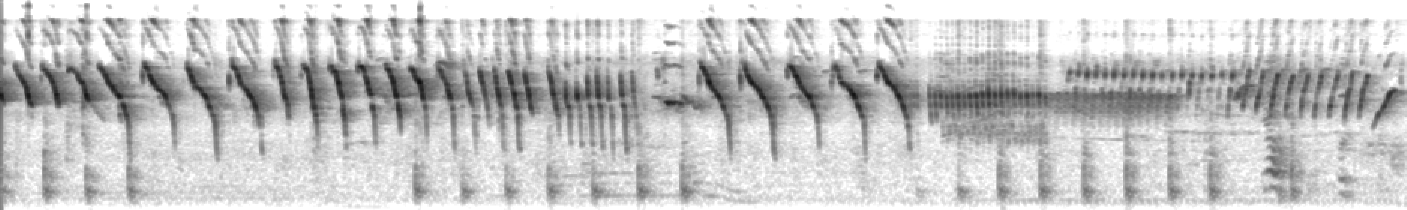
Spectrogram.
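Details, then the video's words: Canary song used as master song for training young canaries and ones that have stopped singing: rapid series of high descending whistled sweeps, repeated about twice per second, then a buzzy rattling stretch and a fast thin trill near the end. "SUARA BURUNG Kenari GACOR PANJANG INI Cocok untuk Masteran KENARI PAUD dan Kenari Macet BUNYI"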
